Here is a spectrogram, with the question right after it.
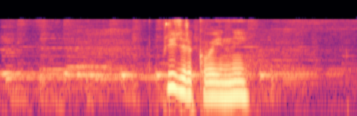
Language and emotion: Russian, neutral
